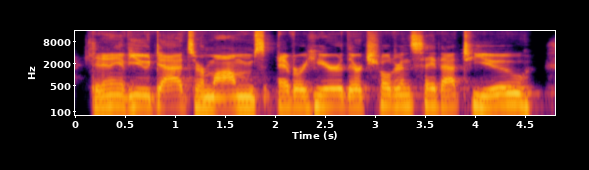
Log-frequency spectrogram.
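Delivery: plain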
